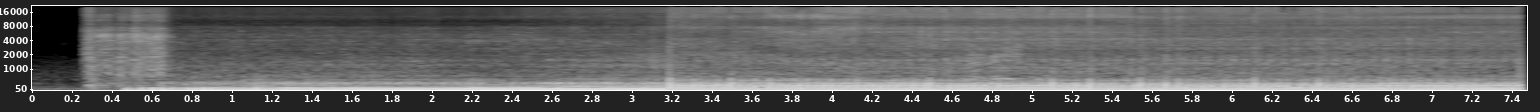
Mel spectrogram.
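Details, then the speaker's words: 650cc Joyner side-by-side engine after a head gasket replacement and upgrade to a 55 A 1974 Toyota alternator: cranks briefly, catches at once and settles into a steady, even run with a blip. Starting fluid was used on the first start. Sounds healthy. "so now that's all together let's fire it up see if it's charging I did use starting FL when I started the first time so started really nice quick"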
